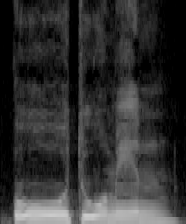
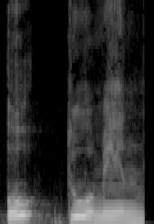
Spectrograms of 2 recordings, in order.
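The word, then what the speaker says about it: اؤتمن: لو وقف واقف فليؤدي الذي وأراد أن يبدأ بدء اختباري يقول أوتمن، ولا يقول أؤتمن، لأن العرب كما أسلفت لا تجمع في النطق بين همزتين ثانيتهما ساكنة.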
